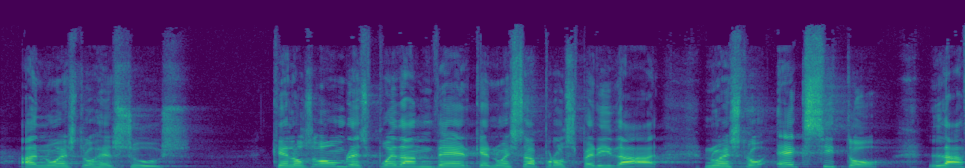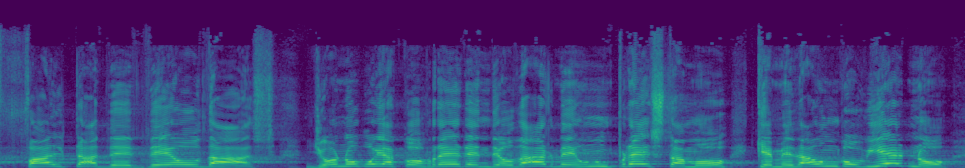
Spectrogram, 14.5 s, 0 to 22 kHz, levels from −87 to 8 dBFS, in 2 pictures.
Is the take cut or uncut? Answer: uncut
